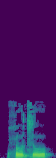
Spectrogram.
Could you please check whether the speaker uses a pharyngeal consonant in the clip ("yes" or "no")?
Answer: yes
